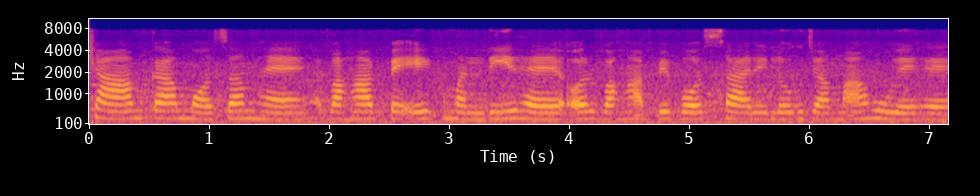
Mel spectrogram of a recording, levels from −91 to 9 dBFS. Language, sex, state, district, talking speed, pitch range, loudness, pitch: Hindi, female, Maharashtra, Gondia, 150 wpm, 210-230 Hz, -14 LUFS, 220 Hz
